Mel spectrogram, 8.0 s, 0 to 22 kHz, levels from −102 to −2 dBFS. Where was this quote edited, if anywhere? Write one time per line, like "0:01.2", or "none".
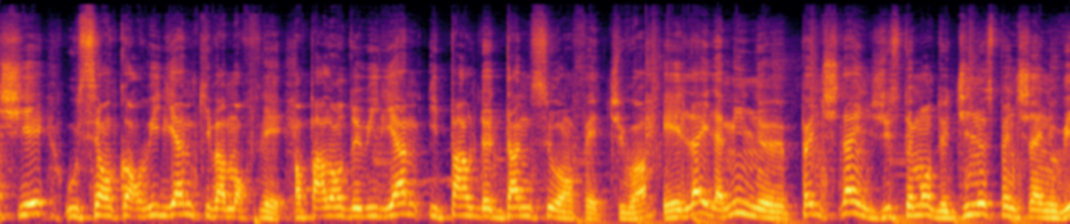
none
